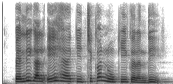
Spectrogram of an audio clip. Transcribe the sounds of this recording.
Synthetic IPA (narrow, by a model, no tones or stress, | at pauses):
pɛːliːɡəleːɦɛːkɪt͡ʃɪkənːũːkiːkəɾənd̪iː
